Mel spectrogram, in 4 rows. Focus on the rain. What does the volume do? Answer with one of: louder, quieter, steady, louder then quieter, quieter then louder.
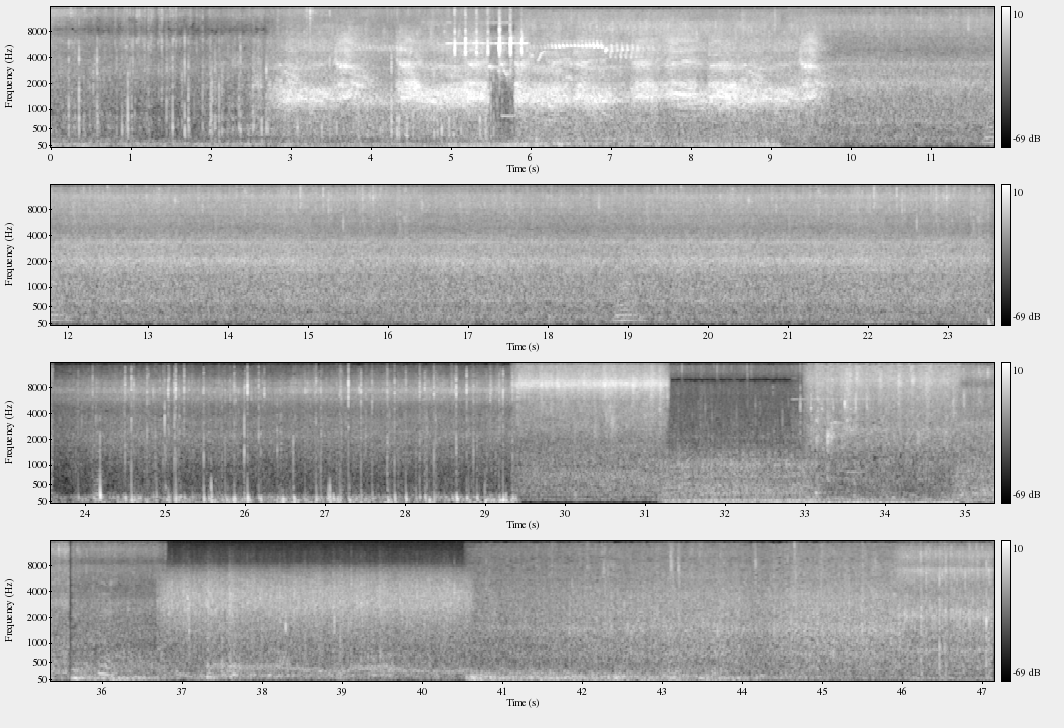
steady.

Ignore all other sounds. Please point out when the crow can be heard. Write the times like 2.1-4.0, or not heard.
2.7-9.8.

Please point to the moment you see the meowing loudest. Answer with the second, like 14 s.
6 s.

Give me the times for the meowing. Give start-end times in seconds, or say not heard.
5.0-6.0, 32.9-33.8.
